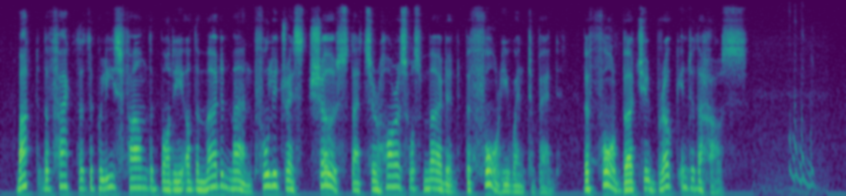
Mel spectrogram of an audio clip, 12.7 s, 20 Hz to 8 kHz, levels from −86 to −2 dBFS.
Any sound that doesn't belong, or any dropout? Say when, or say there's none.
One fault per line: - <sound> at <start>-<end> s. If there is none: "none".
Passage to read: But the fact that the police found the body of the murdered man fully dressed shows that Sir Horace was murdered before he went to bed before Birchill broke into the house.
- chirp at 11.8-12.3 s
